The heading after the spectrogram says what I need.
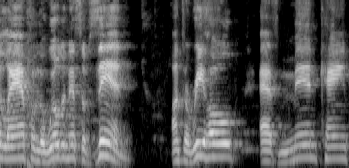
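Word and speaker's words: Zin: it's literally called it's it's pronounced zen in english z-i-n hold on let me grab the first place what'd you say say that again oh number 13.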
